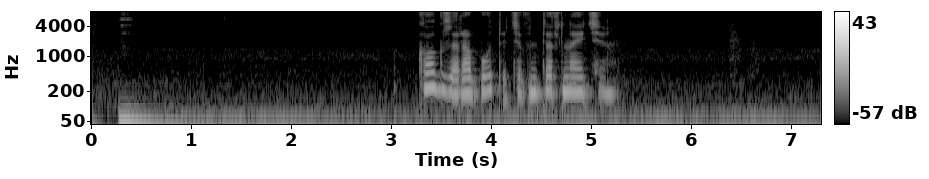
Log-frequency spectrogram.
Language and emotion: Russian, sad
